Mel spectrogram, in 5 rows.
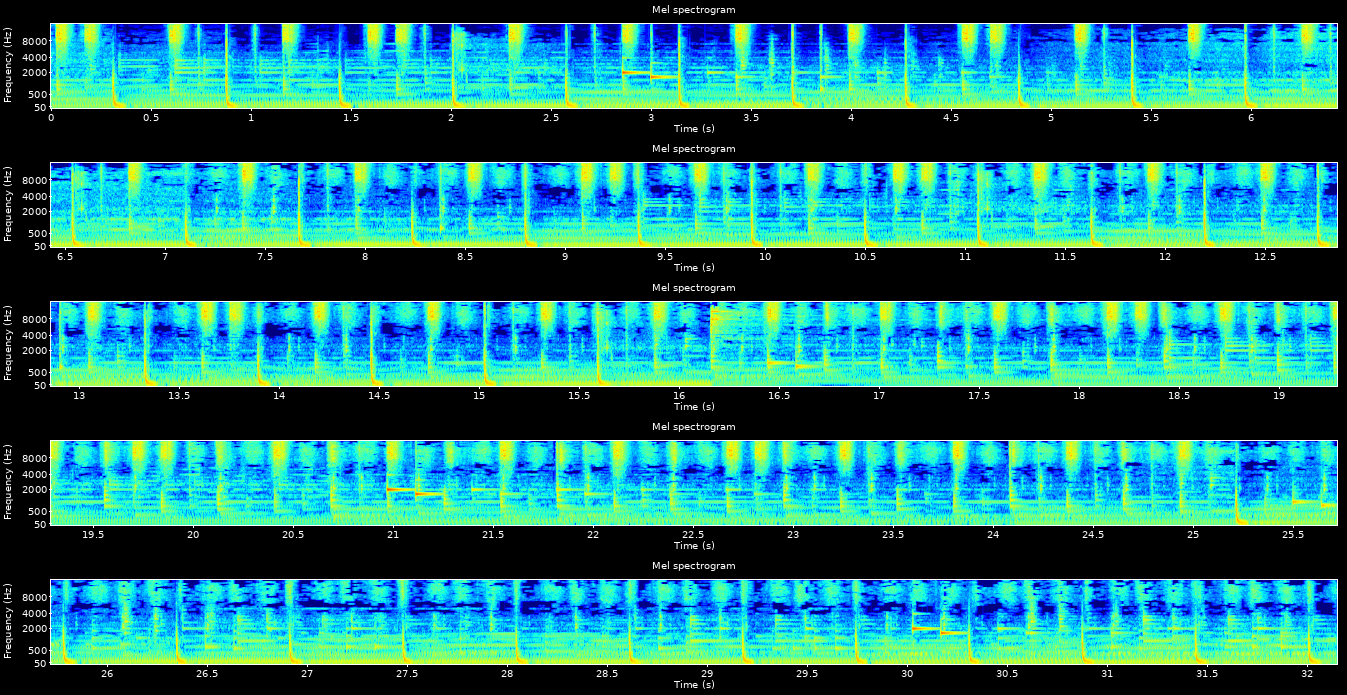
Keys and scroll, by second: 0.4 Down, 0.7 Down, 3.4 ctrl++, 10.6 ctrl+Right, 10.9 ctrl+Right, 14.1 Right, 16.9 Right, 19.5 Right, 20.4 Right, 20.6 Right, 21.0 Right, 22.1 Right, 22.7 Right, 23.5 Up, 24.4 Up, 25.6 Right, 27.4 Down, 28.1 Down, 29.3 Down, 31.7 Left, 32.1 Right.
